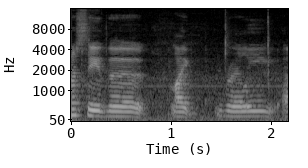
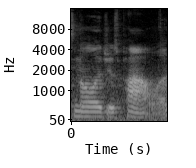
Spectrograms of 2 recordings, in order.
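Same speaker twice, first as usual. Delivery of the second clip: ordinary talk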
